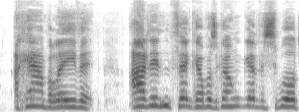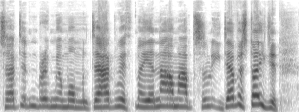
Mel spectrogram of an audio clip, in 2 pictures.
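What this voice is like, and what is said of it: Imitated Scouse accent. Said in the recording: “she's a Scouser ... that accent and that voice”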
